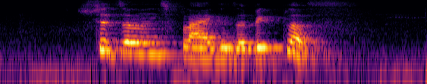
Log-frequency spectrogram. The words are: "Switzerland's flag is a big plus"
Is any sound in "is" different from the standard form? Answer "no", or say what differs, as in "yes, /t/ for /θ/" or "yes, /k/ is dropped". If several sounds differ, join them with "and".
no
